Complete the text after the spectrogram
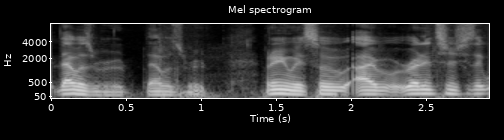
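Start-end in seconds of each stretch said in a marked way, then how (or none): none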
